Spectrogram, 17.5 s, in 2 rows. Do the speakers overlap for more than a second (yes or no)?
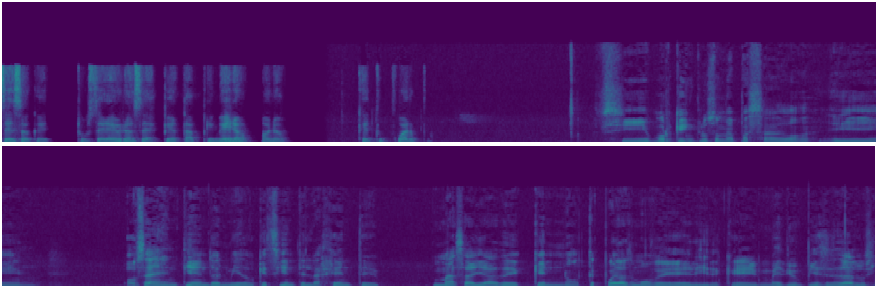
no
